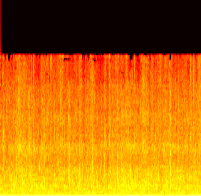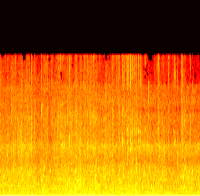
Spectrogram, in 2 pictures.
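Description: Miniature sugarcane juice press running steadily as sugarcane is fed between its rollers: a constant low hum under an even rushing noise.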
